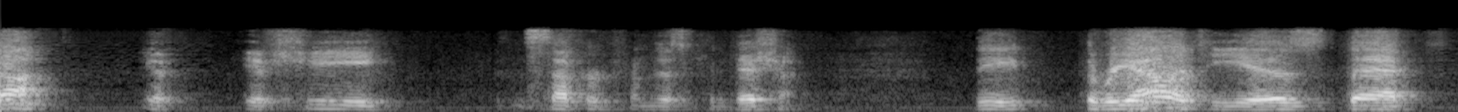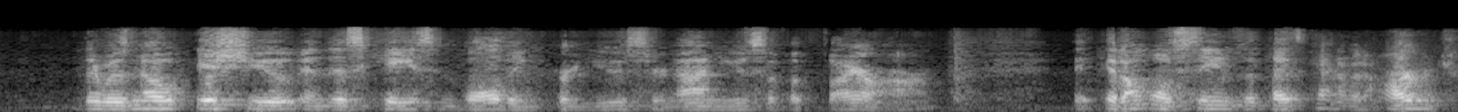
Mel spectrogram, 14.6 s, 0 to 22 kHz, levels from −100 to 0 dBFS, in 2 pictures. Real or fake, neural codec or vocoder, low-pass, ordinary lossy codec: real; none; 7.2 kHz; Opus, 16 kbps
